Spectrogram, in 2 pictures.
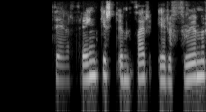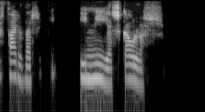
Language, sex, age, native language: Icelandic, female, 20-29, Icelandic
